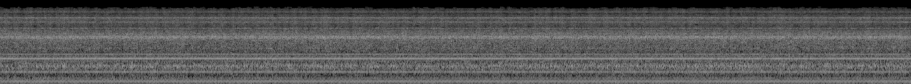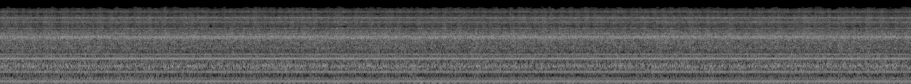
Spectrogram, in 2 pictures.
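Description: Constant hissing, whirring hum of a running nebulizer mixed with steady rain noise, with no breaks.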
